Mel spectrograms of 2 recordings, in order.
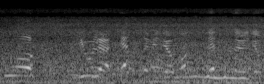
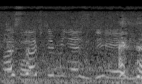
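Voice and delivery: plain

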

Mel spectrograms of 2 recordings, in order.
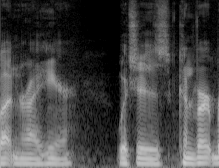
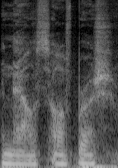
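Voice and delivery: soft, calm painter voice, quieter; 2 semitones lower, 6 dB quieter than usual. Coloring a drawing, doing the whole thing like Bob Ross. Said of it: "do the whole thing like Bob Ross".

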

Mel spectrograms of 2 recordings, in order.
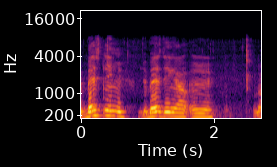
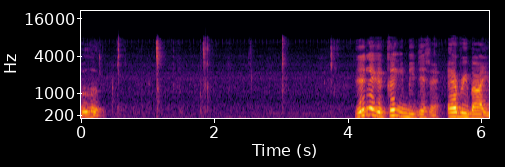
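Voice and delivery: talking with mouth full of food. Speaker talks to a buddy while eating, talking with mouth full. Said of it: "I'm talking with my mouth full".

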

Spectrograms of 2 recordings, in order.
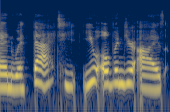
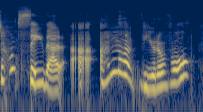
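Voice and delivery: stammering, stumbling over words, slower; 3 semitones higher than usual. Shy after a compliment, unable to meet his gaze, stammering. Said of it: "you stammered".

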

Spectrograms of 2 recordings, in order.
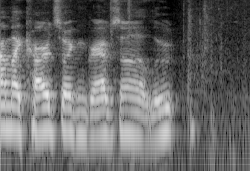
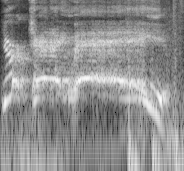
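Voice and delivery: high, drawn-out, all-out screaming. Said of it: "hear [name] screaming his balls off".

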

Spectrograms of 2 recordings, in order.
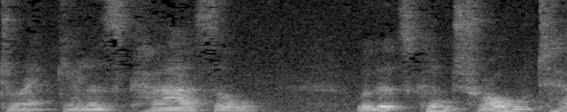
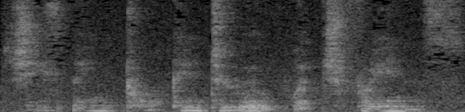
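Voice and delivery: very soft, hushed, very quiet whisper; 3 semitones higher, 13 dB quieter than usual. Simon speaks to Stella Rosa about Nana Lupin, whispering. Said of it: "Simon whispered to Stella Rosa".

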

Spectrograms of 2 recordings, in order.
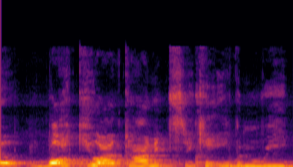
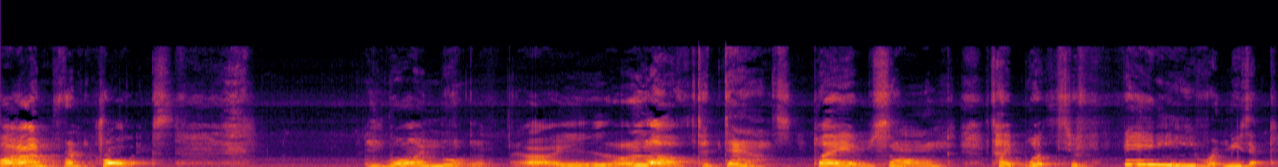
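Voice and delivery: slow, stretched-out, made-up toy voice. Voicing a homemade toy greeting viewers: French Trollocs toy voice. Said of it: "He's just making a voice".

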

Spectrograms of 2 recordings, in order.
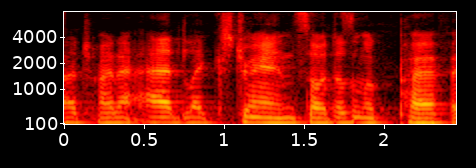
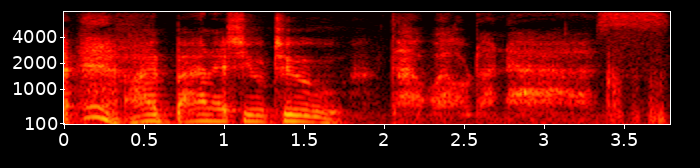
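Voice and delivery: slow, whispered, mock regal pronouncement voice. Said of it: "And she's like".

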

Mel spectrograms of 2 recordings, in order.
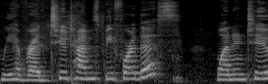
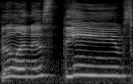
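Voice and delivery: small creature's high little cry; 9 semitones higher than usual. A little creature wakes the sleeping detective: crying out. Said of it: "cried the little creature".

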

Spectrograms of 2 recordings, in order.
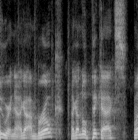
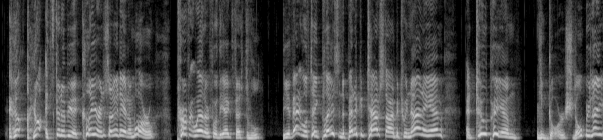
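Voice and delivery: high, goofy cartoon dog voice; 8 semitones higher than usual. Reading the game's weather forecast aloud, in a Goofy voice. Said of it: "How you do Goofy's voice again?".

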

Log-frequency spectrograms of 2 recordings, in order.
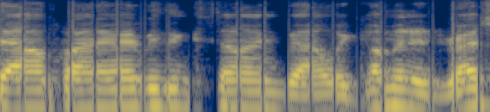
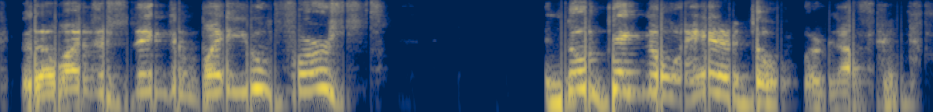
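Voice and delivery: very high, larger-than-life, put-on character voice; 10 semitones higher than usual. Retelling a wrestler asking another to be bitten first: Macho Man Randy Savage impression. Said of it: "Macho Mom's so funny".

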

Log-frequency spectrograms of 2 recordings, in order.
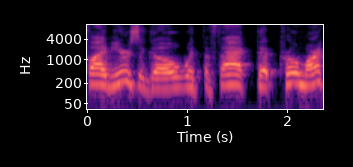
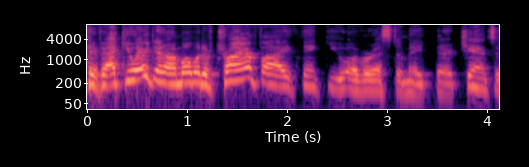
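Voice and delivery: ordinary talk

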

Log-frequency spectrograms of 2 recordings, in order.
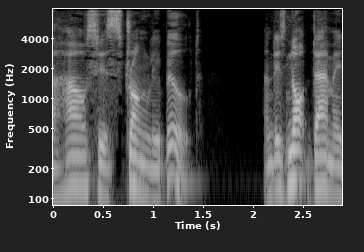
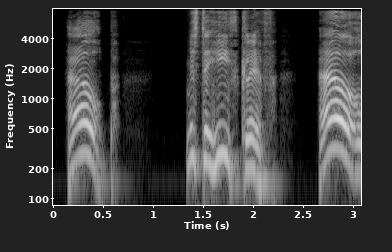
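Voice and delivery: shrill, very high, loud yell; 13 semitones higher, 7 dB louder than usual. A tenant attacked by dogs calls to the landlord, shouting for help. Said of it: "I shouted".

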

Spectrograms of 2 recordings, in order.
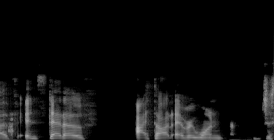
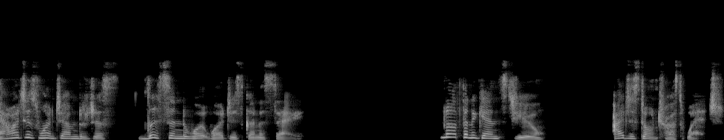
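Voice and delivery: whispering, faster. A player's character whispers to Jenny so nobody outside can hear: whispering. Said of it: "I whisper to Jenny so that anyone".

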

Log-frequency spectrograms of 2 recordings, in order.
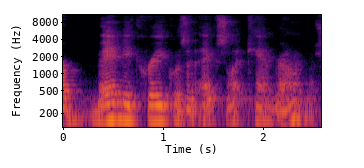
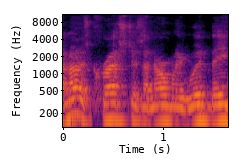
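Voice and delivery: plain

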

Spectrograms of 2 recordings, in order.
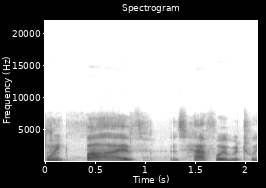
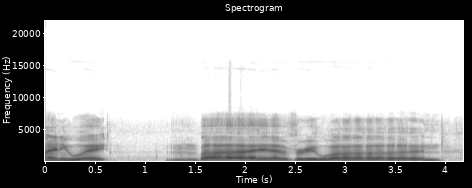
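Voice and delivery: trembling voice, higher and louder; 4 semitones higher, 5 dB louder than usual. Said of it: "we're back to the shaky voice".

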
